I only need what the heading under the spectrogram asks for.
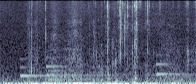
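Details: Soft sustained musical tones with scattered crinkling and tapping sounds in a small room; no animal voice is heard.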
